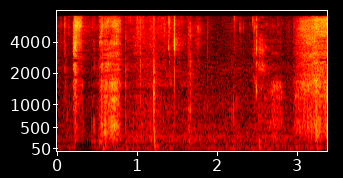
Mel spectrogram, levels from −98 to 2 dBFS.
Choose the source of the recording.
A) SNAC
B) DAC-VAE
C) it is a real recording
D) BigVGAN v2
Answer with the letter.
C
